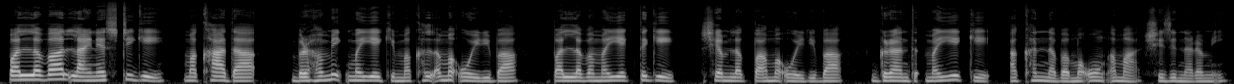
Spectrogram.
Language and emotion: Manipuri, neutral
